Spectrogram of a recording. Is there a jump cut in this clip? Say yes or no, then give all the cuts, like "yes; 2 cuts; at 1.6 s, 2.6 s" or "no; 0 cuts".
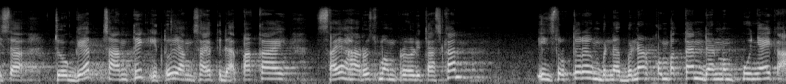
no; 0 cuts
